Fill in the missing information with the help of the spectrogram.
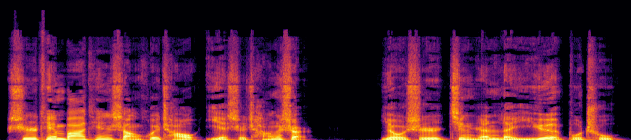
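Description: A man narrating a historical story in an expressive storytelling manner. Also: low-pitched, moderate pace, breathy edge, no room sound, studio quality.

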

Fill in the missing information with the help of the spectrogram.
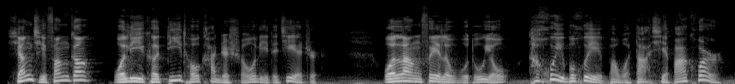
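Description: A man narrating a first-person audiobook story in a lively, expressive way. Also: medium pitch, fairly quick.

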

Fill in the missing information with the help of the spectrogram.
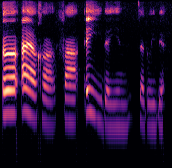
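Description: A woman's voice: medium pitch, takes it slowly, no echo, highs cut off. A woman teaching a French pronunciation class, explaining rules step by step and calling on students. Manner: explanatory, repeats key points, calls on students.

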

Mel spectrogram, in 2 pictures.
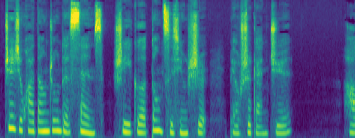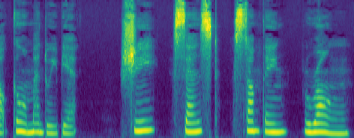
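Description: A woman teaching English words in a scripted lesson, spelling them letter by letter and reading example sentences slowly for the listener to repeat. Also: mid-range voice, a little mellow, slightly rough, dry recording, studio quality.

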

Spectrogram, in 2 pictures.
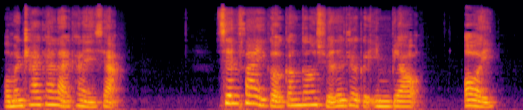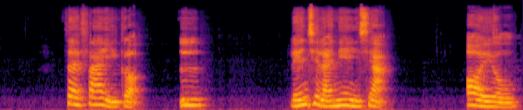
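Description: With a mellow voice at medium pitch, a woman delivers a scripted phonics lesson on English pronunciation, carefully and slowly spelling out each word letter by letter.

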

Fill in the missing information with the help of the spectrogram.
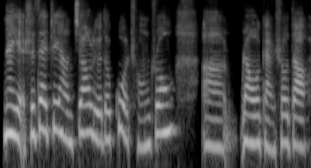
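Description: A woman in her thirties talking reflectively as a podcast co-host, measured and thoughtful, with hesitant pauses. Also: a little high, darkish tone. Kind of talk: reflective personal talk in a podcast.

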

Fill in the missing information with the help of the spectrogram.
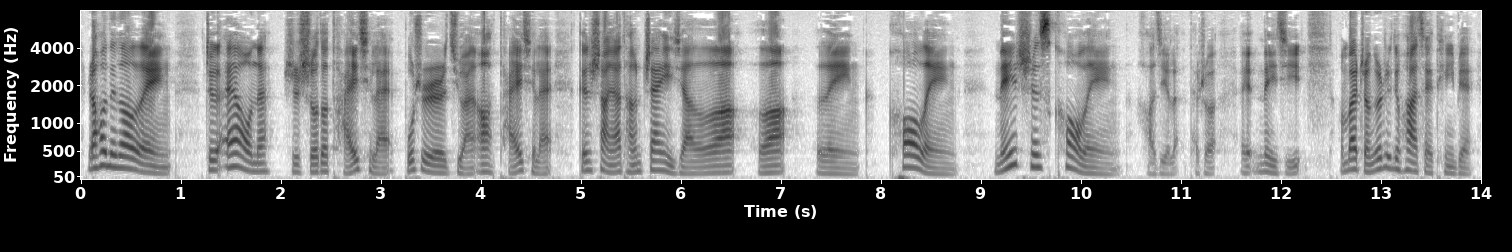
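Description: A man teaching spoken English with a Chinese accent, explaining slowly and drilling words again and again. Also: medium pitch, lively intonation, a bit bright. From China.

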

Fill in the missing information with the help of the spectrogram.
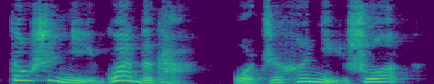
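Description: A woman's voice: high voice, huge pitch swings, a little fast, darkish tone, slightly rough, voice pushed up, exaggerated voice. A woman doing a sly, sarcastic noblewoman. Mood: mocking. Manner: cold mocking insinuation.

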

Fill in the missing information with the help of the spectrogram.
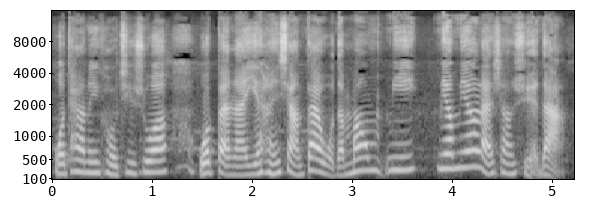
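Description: Woman storyteller, children's story, higher voice, gentle narration, light character voices. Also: animated, normal speed.

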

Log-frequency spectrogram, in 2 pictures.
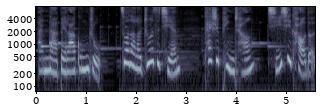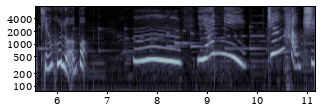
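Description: A woman tells a children's story in a high voice that leaps up and down in pitch. Her tone is soft and mellow rather than bright, and her reading is playful and expressive over gentle background music. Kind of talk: children's bedtime story narration.

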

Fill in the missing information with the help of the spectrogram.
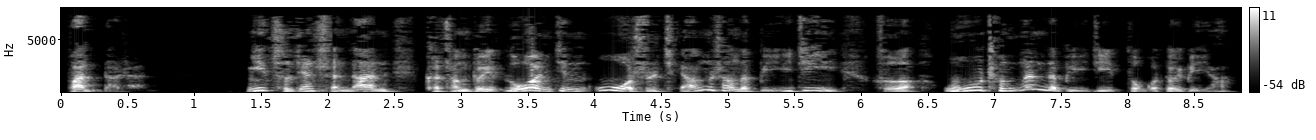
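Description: A storyteller playing a cold, authoritative imperial envoy who scolds an official in measured tones. the voice is husky and high for a man, and the recording sounds dull. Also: wildly swooping pitch, heavily acted. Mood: stern. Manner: stern, measured, commanding.

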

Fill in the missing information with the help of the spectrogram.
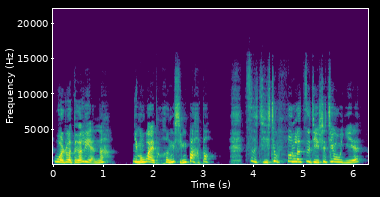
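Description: A fierce young maidservant in a storybook reading, scolding high and loud with tears in her voice, put on by a woman narrator. The voice is husky and swoops widely as she lashes out. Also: big pitch swings, measured pace, full character voice. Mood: furious tearful. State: crying while scolding.

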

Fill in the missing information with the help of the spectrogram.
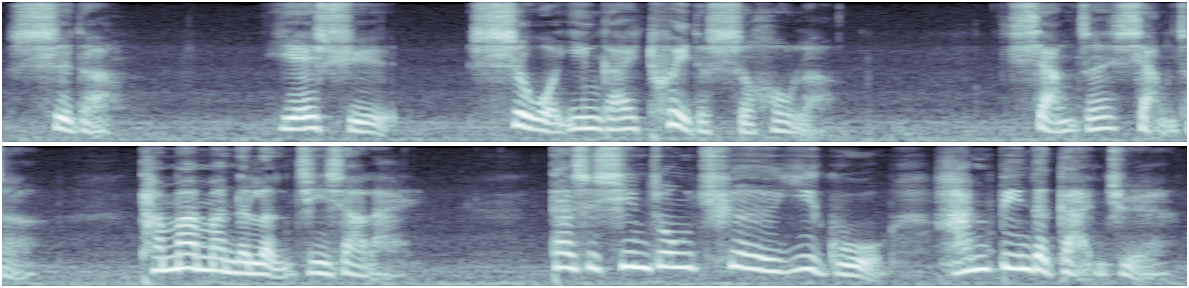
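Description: A woman narrating a serialized audiobook novel in a slow, measured storytelling voice. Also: mid-range voice, animated, a little mellow, husky.

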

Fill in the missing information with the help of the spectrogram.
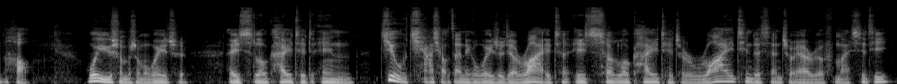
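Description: Deep-voiced Chinese man teaching English. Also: no echo, clean studio sound. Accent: Mandarin Chinese. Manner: explains vocabulary at length with asides and rhetorical checks. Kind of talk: IELTS speaking lesson, mixing Chinese and English.

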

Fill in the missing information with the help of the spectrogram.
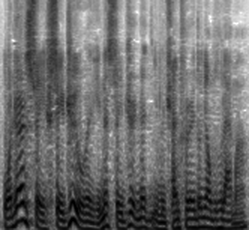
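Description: A man's voice: medium pitch, lively intonation, very fast, warm tone, breathy edge. A man lecturing in a casual chat, emphatic and full of rhetorical questions, talking to his listener like a teacher. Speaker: speaker, teacher.

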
